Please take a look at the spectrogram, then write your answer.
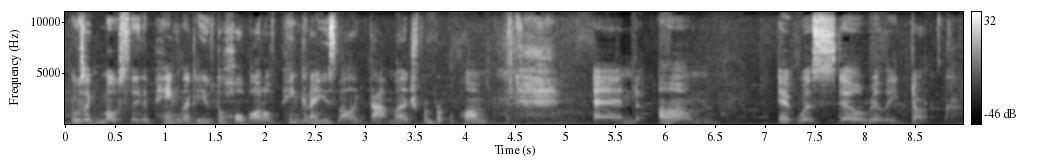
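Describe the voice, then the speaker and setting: A woman speaks with a fairly high pitch. Audible room echo and noticeable background noise fill the recording. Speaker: beauty vlogger. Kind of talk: product review vlog. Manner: fast; casual with many fillers.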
